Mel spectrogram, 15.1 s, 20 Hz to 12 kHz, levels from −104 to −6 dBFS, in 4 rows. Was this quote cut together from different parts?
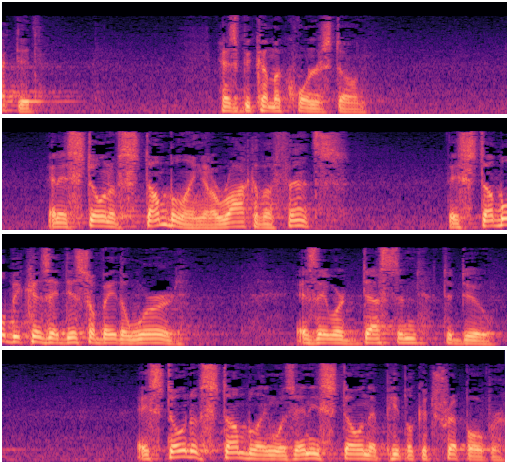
no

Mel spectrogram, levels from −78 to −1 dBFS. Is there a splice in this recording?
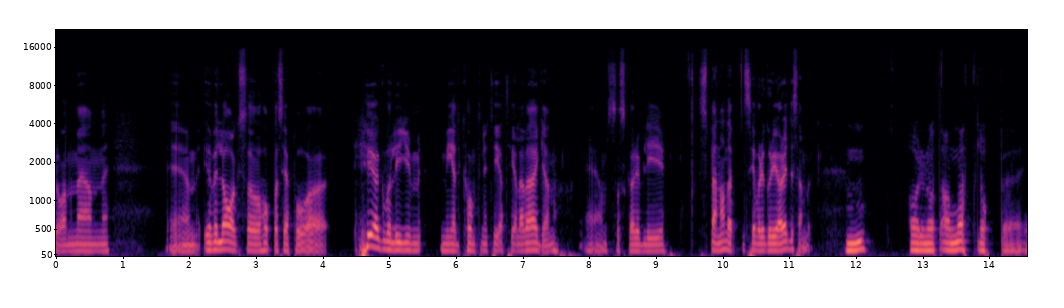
no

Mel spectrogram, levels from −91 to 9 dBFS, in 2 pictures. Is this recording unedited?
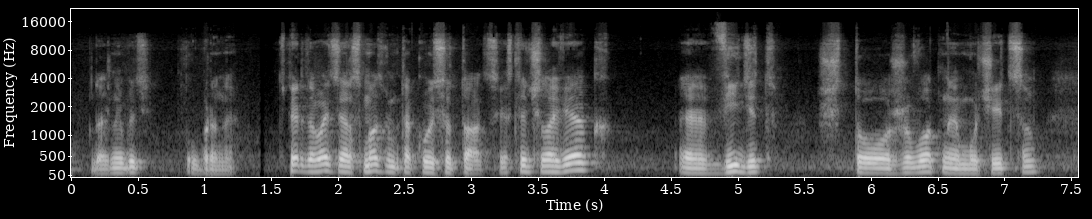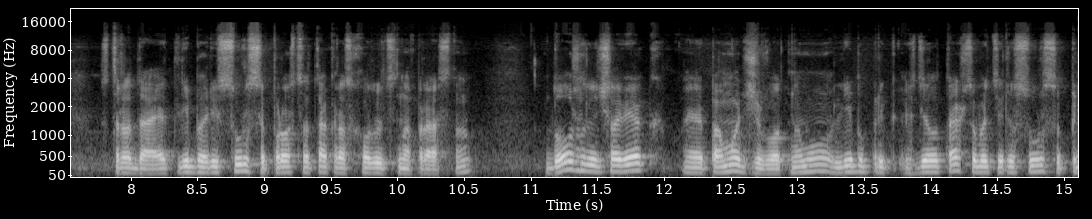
yes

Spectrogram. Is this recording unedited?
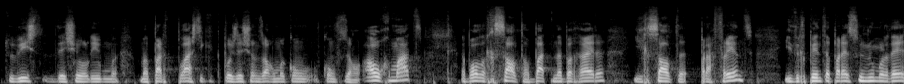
yes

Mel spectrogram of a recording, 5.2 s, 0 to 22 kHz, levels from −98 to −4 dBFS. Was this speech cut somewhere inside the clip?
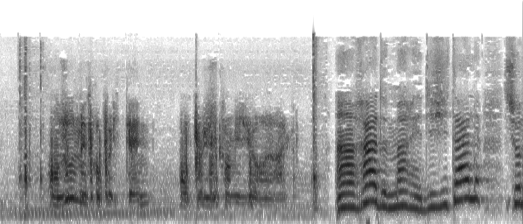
yes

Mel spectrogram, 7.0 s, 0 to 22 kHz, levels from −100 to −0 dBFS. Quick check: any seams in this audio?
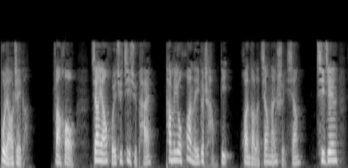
yes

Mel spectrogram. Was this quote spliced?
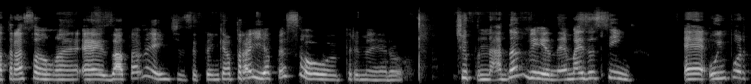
yes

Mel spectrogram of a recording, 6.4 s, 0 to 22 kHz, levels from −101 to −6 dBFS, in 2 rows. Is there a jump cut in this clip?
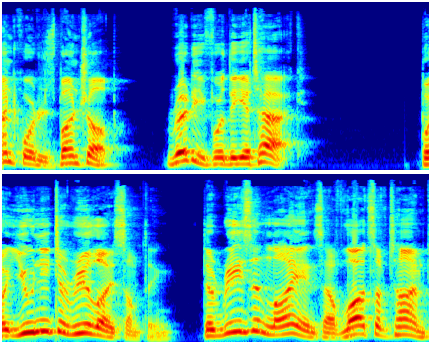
yes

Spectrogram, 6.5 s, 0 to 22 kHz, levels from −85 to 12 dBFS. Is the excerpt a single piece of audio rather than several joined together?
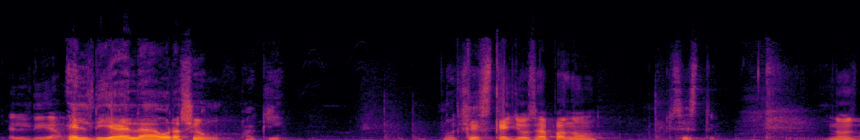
yes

